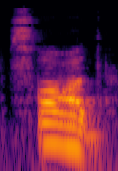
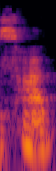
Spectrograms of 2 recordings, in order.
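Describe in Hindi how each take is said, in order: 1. मोटी, भारी s आवाज। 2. आगे के दांतों से बनी हल्की s आवाज। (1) "उसकी आवाज मोटी और भारी हो" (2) "सीन यानी आगे के दांतों से निकालती हूँ, वो गलत है"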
